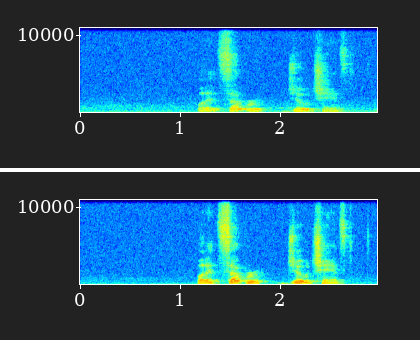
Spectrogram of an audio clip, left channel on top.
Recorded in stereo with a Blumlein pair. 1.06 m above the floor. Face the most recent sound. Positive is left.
turn(degrees=-65)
